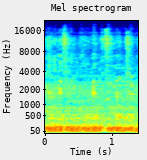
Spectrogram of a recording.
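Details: 1944 Farmall H, magneto, new non-resistor plugs and wires, carburetor modified for idle-circuit hand start; cold engine off a day at 50 degrees, hand-cranked; slow, even low thump at idle, no misses or knocks.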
